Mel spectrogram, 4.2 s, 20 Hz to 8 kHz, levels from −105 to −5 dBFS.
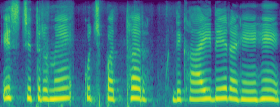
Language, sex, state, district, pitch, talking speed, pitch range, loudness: Hindi, female, Madhya Pradesh, Bhopal, 260 Hz, 130 wpm, 245-275 Hz, -15 LUFS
